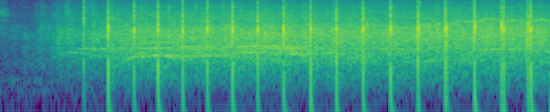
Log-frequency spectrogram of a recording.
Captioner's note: cheering and applause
